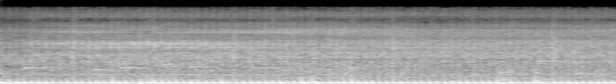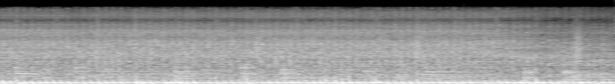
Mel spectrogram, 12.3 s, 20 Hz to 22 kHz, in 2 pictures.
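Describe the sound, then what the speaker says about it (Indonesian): A Honda Sonic 150 motorcycle with 50,000 km on it idles close by, a steady low rapid engine pulse holding even and unbroken throughout. "mari kita dengar dulu suara mesinnya sebelum closing ya kan"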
